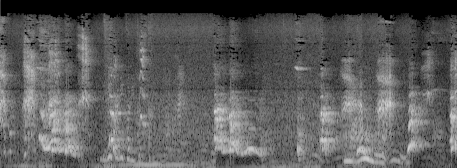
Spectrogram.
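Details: Milette, an orphaned baby howler monkey at the veterinarian, protests her vet care with wavering, whiny cries and short squeals in uneven bursts, while people talk quietly in a small room.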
